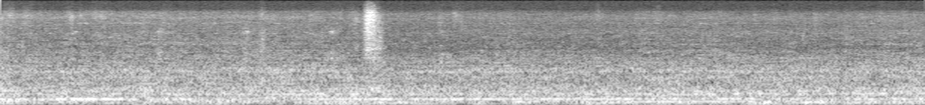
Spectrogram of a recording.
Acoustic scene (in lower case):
car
